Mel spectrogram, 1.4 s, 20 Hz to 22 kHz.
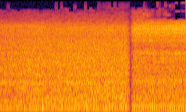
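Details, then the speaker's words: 1972 Dodge Travco motorhome generator on propane: steady low engine drone dips and stutters, then picks back up, under two minutes after the water hose was removed; moisture in the LP system freezes in the regulator, starving the generator. "It's been probably less than 2 minutes since we took the water off of it. Moisture inside of the LP system freezes as it goes through that regulator."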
